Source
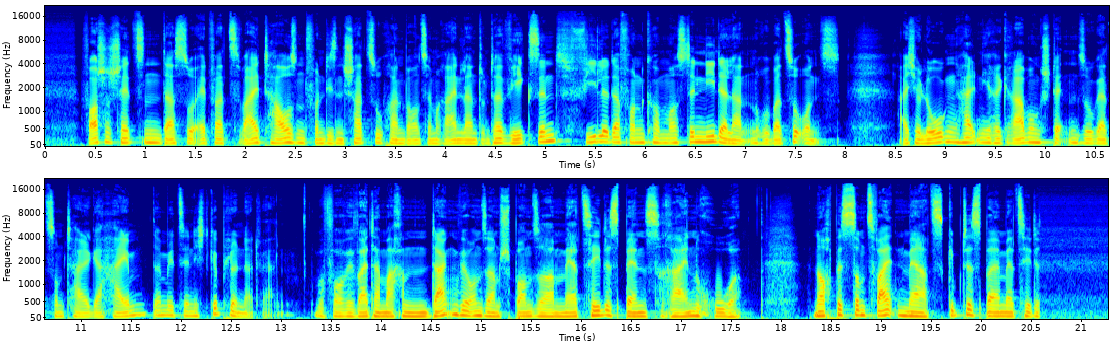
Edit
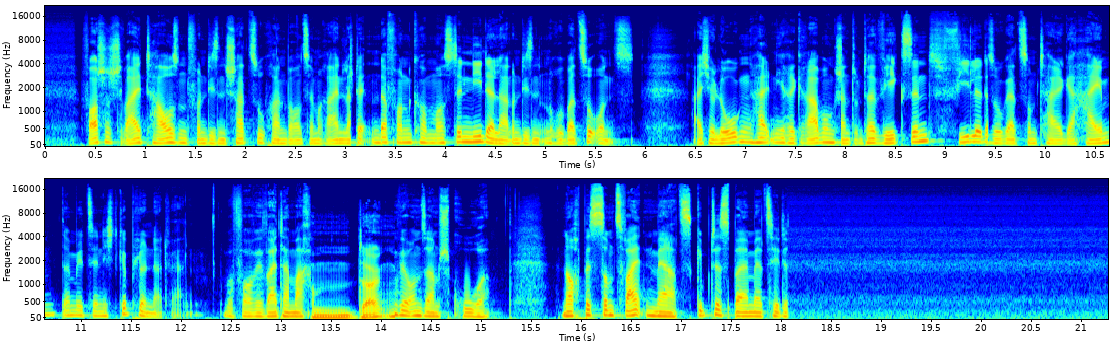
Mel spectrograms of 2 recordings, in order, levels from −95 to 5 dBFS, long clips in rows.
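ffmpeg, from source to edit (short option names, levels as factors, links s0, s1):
-filter_complex "[0:a]asplit=11[s0][s1][s2][s3][s4][s5][s6][s7][s8][s9][s10];[s0]atrim=end=0.762[s11];[s1]atrim=start=1.938:end=4.232[s12];[s2]atrim=start=10.018:end=10.332[s13];[s3]atrim=start=5.688:end=7.002[s14];[s4]atrim=start=2.708:end=2.982[s15];[s5]atrim=start=6.998:end=10.022[s16];[s6]atrim=start=4.228:end=5.692[s17];[s7]atrim=start=10.328:end=14.204[s18];[s8]atrim=start=14.2:end=14.74,asetpts=PTS-STARTPTS,asetrate=28224,aresample=44100,atrim=end_sample=37209,asetpts=PTS-STARTPTS[s19];[s9]atrim=start=14.736:end=15.342[s20];[s10]atrim=start=17.248[s21];[s11][s12]acrossfade=d=0.004:c1=hsin:c2=hsin[s22];[s22][s13]acrossfade=d=0.004:c1=hsin:c2=hsin[s23];[s23][s14]acrossfade=d=0.004:c1=hsin:c2=hsin[s24];[s24][s15]acrossfade=d=0.004:c1=hsin:c2=hsin[s25];[s25][s16]acrossfade=d=0.004:c1=hsin:c2=hsin[s26];[s26][s17]acrossfade=d=0.004:c1=hsin:c2=hsin[s27];[s27][s18]acrossfade=d=0.004:c1=hsin:c2=hsin[s28];[s28][s19]acrossfade=d=0.004:c1=hsin:c2=hsin[s29];[s29][s20]acrossfade=d=0.004:c1=hsin:c2=hsin[s30];[s30][s21]acrossfade=d=0.004:c1=hsin:c2=hsin"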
